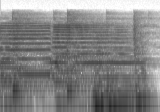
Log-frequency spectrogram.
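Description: Instrumental music with held notes that change every half second or so over a low bass line, stopping just before the end.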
